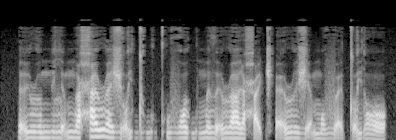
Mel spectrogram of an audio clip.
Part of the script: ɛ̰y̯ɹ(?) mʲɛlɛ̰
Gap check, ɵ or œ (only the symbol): ɵ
